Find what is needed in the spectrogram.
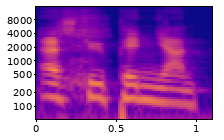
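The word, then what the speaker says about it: Estupiñán: Henry's helped me out with the pronunciation. Estupinan.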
